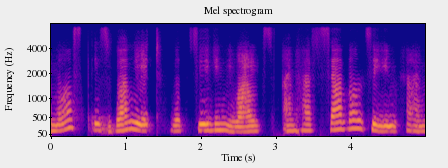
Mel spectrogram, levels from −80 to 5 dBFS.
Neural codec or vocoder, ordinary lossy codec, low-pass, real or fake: codec, 16 kHz, 0.5 kbps, FreqCodec, smaller model; none; 7.2 kHz; fake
